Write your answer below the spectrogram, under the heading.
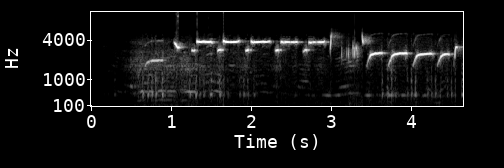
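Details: Canary (Serinus canaria), song.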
